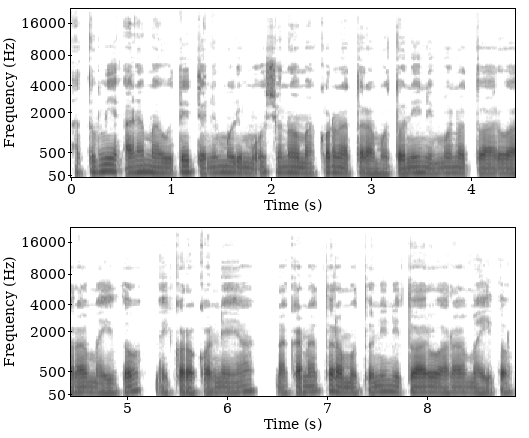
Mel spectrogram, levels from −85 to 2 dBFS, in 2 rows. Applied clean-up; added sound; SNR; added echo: neural mask model Resemble Enhance denoiser.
